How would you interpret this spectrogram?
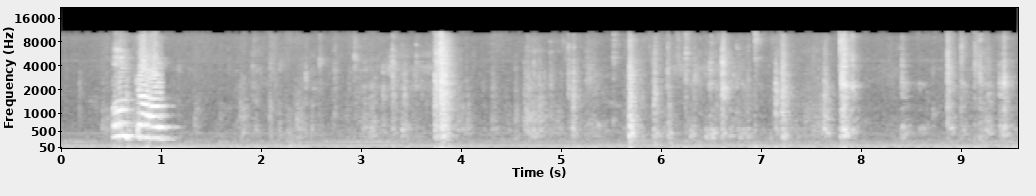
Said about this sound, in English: Are you listening to the sound of the juice in the beaker? It's making a squeaky noise, isn't it? It sounds like there's some air trapped.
